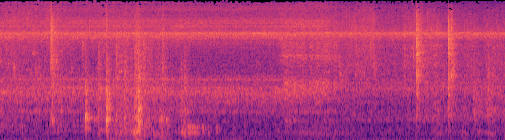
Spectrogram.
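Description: Dishes clink and clatter in a sink.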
